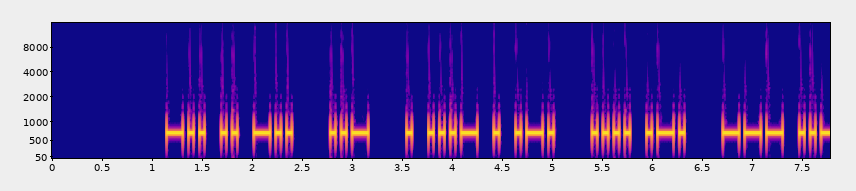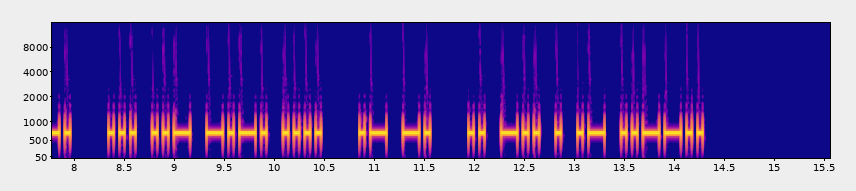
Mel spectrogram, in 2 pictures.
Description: Morse code, heard as a keyed tone, about 22 wpm, 700 Hz. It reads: DID U EVER HR OF SUCH AN IDEA?
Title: Sentences from Top 400 Words and Abbreviations 22wpm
